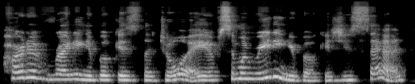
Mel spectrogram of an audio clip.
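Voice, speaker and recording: A woman's voice: mid-range voice, animated, moderate pace. A woman hosting a casual interview in an encouraging, affirming manner. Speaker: interviewer and host.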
